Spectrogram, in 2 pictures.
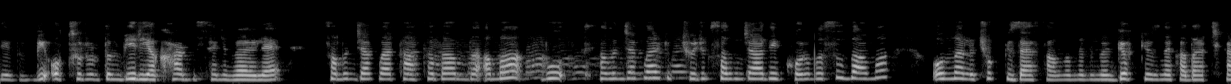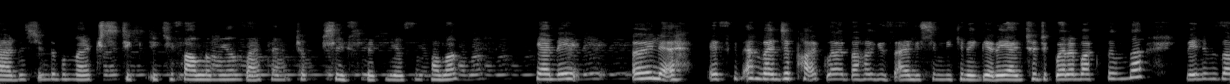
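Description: From 4.04 to 6.95 s the speech picks up a feedback echo between two devices. A second device in the same room is on the call, and its loudspeaker replays this microphone's audio back into it. The local echo canceller only knows its own playback, so it lets this path through. Each phrase comes back roughly a third of a second later, peaking about 14 dB below the speech, with a thin, ringing tail.

At 8.15 s a single loud pop lands on top of the speech, which continues underneath. It reaches roughly 5 dB above the signal level. It is a short, sharp transient, most likely a voltage step from a plug, switch, static discharge or driver glitch, shaped by the circuitry after it.

The same feedback echo returns from 13.35 to 18.75 s, slightly stronger at about 12 dB below the speech. It repeats at the same interval of roughly a third of a second, so the same two-device loop is in effect.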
